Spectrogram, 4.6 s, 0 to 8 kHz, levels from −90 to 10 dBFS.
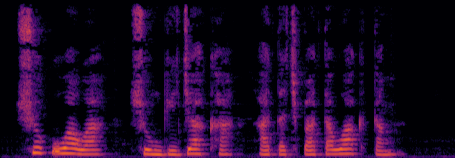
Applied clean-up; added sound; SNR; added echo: none; none; none; none.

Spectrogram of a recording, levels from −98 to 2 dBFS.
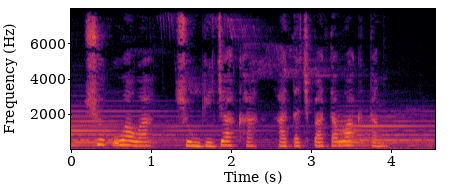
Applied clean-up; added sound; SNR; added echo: none; Church bell; 9 dB; none.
